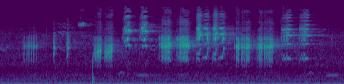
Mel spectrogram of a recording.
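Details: Great reed warbler, Córdoba, delivering a grating, jerky song of repeated rasping syllables and croaky chirps in quick succession, with a faint low hum underneath.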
